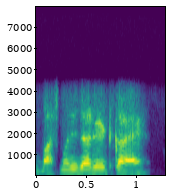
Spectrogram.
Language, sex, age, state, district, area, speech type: Marathi, male, 30-45, Maharashtra, Ratnagiri, urban, conversation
